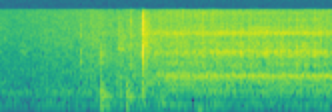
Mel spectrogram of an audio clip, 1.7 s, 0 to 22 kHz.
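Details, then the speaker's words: Kodak EasyShare M550 compact camera, used older unit, powering on: quick clicks and whirs then a thin steady whine as the lens extends; typical of older Kodak EasyShares, within normal operating range for its age. "yikes this is the sound of an older Kodak Easy Share this is how almost every code older Kodak Easy Share sounds the lens and this is within normal operating range from Kodak for a used camera of this age"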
